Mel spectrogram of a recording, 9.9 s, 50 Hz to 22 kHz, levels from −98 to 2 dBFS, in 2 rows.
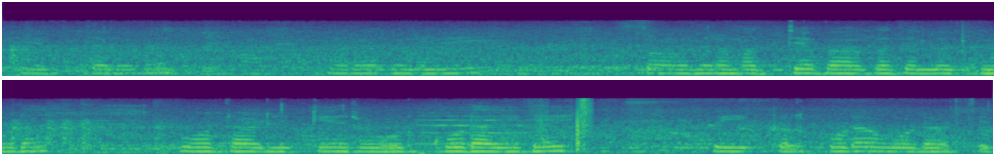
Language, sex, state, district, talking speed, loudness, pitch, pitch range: Kannada, female, Karnataka, Gulbarga, 65 wpm, -24 LUFS, 210 Hz, 205-215 Hz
